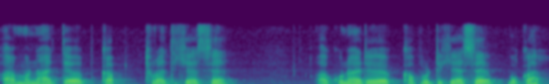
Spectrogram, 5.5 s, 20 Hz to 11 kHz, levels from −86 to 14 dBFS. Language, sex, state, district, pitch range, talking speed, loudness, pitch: Nagamese, male, Nagaland, Dimapur, 125-145 Hz, 130 wpm, -16 LUFS, 130 Hz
